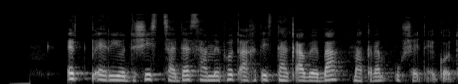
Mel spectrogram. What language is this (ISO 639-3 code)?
kat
